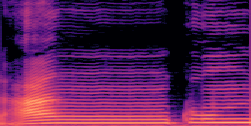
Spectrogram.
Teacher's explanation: اما هذه النون الساكنه تخفى لان الحرف التالي كاف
